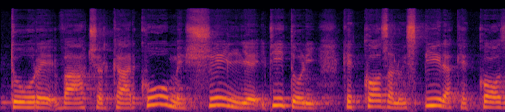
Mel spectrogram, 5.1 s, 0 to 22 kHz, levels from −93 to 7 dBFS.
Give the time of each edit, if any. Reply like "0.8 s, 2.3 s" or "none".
1.3 s, 2.7 s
